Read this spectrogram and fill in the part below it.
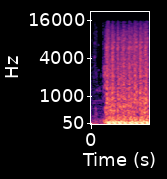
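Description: SMG fire from a zombie shooter video game bursts in after a brief pause, a loud, rapid, continuous stream of shots that fills the rest of the moment.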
